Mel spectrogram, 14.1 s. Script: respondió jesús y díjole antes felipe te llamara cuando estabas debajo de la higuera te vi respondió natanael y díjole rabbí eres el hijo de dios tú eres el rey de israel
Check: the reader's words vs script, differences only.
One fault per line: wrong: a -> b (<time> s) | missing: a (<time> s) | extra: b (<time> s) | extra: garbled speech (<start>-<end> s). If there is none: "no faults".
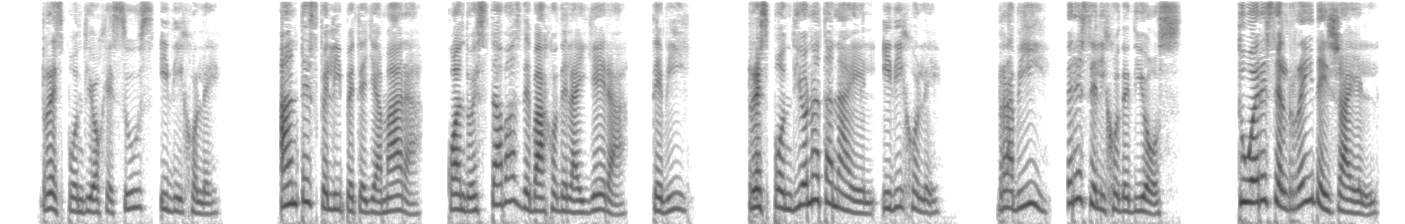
no faults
